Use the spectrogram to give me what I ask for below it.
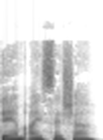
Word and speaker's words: De Amicitia: We finished Livy and De Senectute and are now engaged with De Amicitia, pronounced Dam Isitia.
